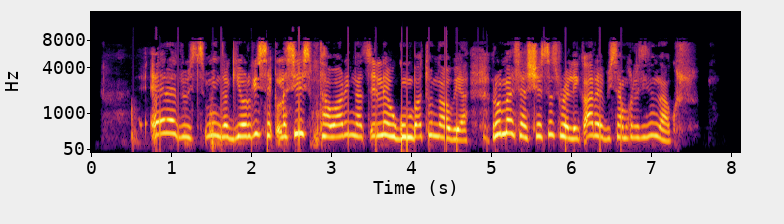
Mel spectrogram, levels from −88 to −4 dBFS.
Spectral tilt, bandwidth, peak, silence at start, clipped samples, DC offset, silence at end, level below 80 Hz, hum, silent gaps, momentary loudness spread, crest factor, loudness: -2.5 dB/octave; 10.5 kHz; 0 dBFS; 0.6 s; under 0.1%; under 0.1%; 0.6 s; -48 dBFS; none; none; 7 LU; 12 dB; -12 LUFS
